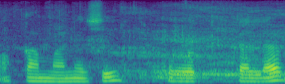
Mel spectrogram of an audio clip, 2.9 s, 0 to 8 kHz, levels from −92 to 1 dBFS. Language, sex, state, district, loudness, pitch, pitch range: Telugu, male, Andhra Pradesh, Sri Satya Sai, -22 LUFS, 120 Hz, 115-125 Hz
